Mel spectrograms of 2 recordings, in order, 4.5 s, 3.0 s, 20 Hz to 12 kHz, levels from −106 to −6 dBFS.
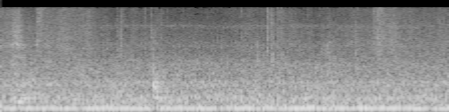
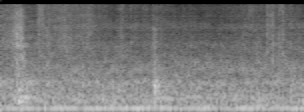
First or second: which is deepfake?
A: second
